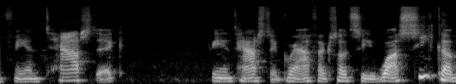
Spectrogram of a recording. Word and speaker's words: Waseca: fantastic Graphics let's see Waseca Minnesota okay thank you for helping me pronounce that yes yes wasika okay thank you Vinnie I I mispronounced that completely which is very possible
